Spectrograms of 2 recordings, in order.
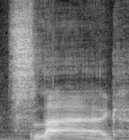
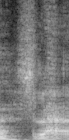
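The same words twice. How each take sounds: First: Drawn-out mock Cockney Slag; faux Cockney. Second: Said in the usual way. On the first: Beer reviewer jokingly naming the beer, mock Cockney. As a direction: say Slag in a slow put-on Cockney. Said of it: "faux Cockney accent there". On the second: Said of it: "I don't know why I did it".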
